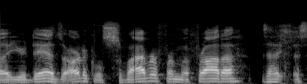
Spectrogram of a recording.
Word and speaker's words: Ephrata: So why don't you pronounce it for David and me? It's Ephrata.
